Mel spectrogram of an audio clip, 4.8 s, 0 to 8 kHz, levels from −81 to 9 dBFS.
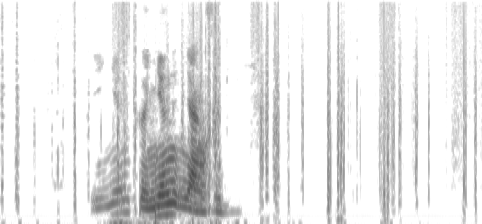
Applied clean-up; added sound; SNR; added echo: classical method spectral subtraction.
